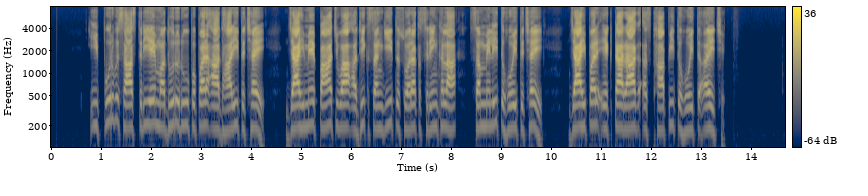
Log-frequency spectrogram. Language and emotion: Maithili, neutral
